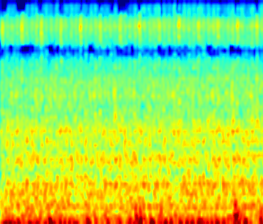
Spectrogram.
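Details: Opel Astra J automatic after transmission repair (radiator leak let water into ATF; clutch/friction set replaced, solenoid valves and valve body cleaned, gearbox washed): even steady low idle rumble, no knocks, misses or hunting; running normally after repair.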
